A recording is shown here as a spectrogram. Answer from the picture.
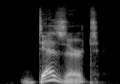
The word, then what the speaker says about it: desert: Desert se pronuncia desert. No te líes con dessert, postre, que se pronuncia dessert.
